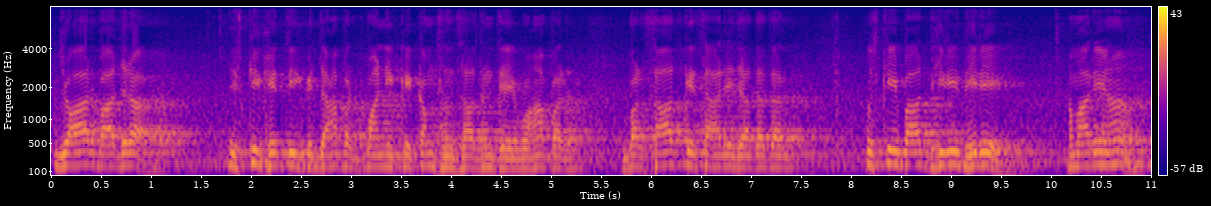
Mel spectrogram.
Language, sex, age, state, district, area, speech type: Hindi, male, 60+, Uttar Pradesh, Lucknow, rural, spontaneous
